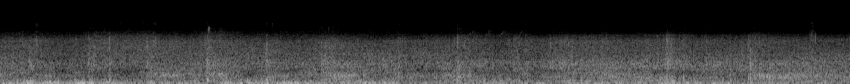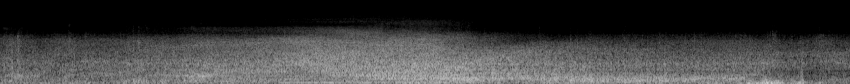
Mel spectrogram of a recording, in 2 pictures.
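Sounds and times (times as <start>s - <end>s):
skate wheels rolling on asphalt: 0.0s - 17.0s
vehicle passing: 8.1s - 17.0s.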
